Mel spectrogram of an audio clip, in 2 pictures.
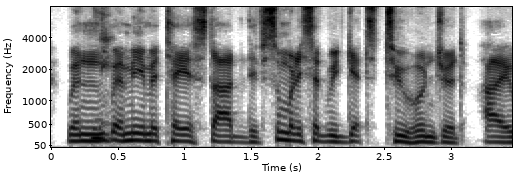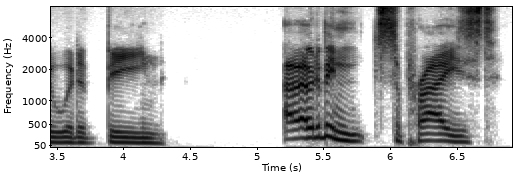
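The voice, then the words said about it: Northern English accent. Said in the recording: “my little northern accent”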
